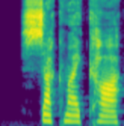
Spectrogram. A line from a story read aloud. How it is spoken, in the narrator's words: growls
